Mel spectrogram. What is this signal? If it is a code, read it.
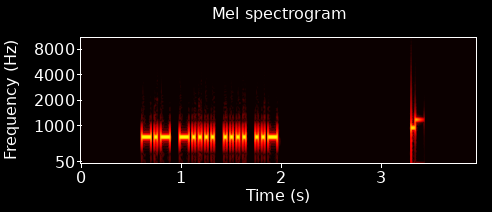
Morse code, heard as a keyed tone, about 38 wpm, 700 Hz. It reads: K6HU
